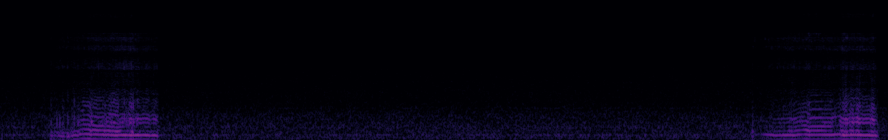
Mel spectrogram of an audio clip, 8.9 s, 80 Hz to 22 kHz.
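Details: Angela the Corgi snoring in her sleep indoors, 13 August 2021; long buzzy, rattling inhalations of about a second each, spaced roughly seven seconds apart with quiet room tone between.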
